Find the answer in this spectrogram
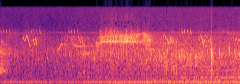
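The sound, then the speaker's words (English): A bumblebee approaches with an angry, low, steady buzz that drones through the whole stretch, growing slightly louder partway through, while birds chirp and tweet in the background. “And a bumblebee approaches us with his angry buzz.”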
